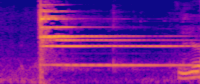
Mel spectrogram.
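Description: A temple bell struck once about half a second in, ringing on with a clear, steady tone that slowly dies away.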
